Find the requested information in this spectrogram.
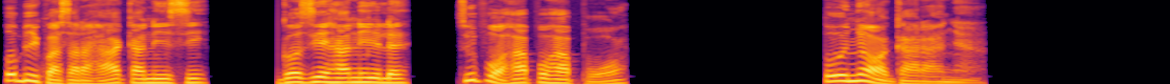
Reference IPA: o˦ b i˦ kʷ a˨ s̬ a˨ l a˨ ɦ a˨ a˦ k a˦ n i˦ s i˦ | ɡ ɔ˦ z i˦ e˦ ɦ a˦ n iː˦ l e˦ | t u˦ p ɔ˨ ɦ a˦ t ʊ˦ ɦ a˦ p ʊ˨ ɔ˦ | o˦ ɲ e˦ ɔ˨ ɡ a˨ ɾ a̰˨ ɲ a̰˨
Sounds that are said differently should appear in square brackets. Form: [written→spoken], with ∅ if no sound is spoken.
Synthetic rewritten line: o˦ b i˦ kʷ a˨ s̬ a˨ [l→ɾ] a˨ ɦ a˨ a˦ k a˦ n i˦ s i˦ | ɡ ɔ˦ z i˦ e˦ ɦ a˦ n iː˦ l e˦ | t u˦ p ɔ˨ ɦ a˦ [t→p] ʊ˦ ɦ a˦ p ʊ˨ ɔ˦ | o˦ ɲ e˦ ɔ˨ ɡ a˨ ɾ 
